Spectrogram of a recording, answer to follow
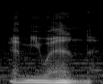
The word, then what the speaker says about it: Mun: m u n, Mun. I don't know I'll I'm pretty pretty sure it's just pronounced moon with two dots.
